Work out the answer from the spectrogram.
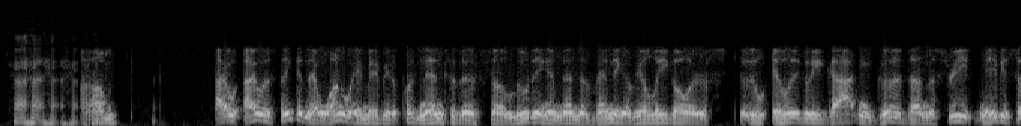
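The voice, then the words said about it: Wisconsin accent. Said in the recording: “Is that really what we sound like, Wisconsin? ... I have an accent, and I've even been accused of being from Canada”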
